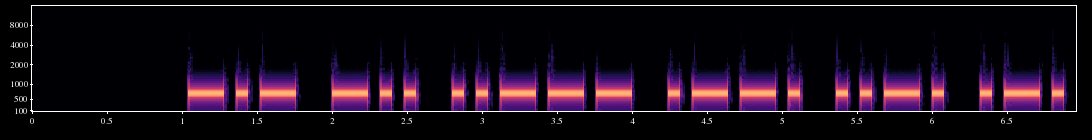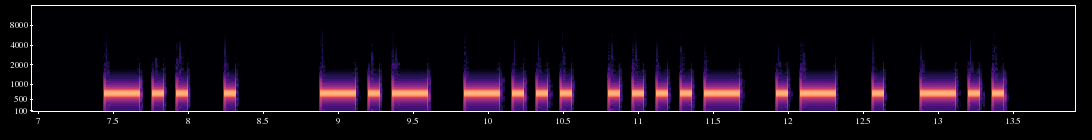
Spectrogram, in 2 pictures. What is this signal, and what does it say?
Morse code, heard as a keyed tone, about 15 wpm, 700 Hz. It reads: KD2PFR DE KB4AED
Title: USA Callsign DE Callsign - 6 Characters - 15wpm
